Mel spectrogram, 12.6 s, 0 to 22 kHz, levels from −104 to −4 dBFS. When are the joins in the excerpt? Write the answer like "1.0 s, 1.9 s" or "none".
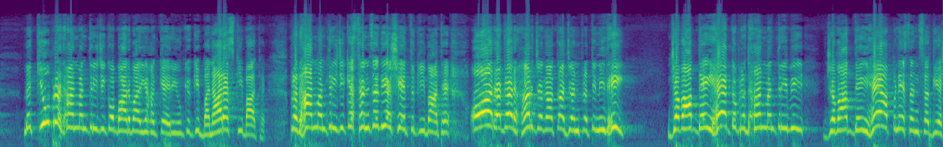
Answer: none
